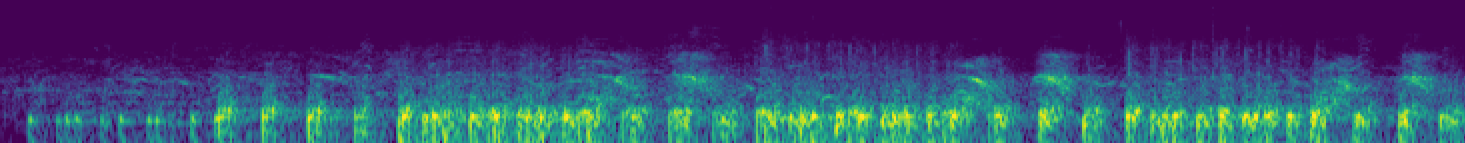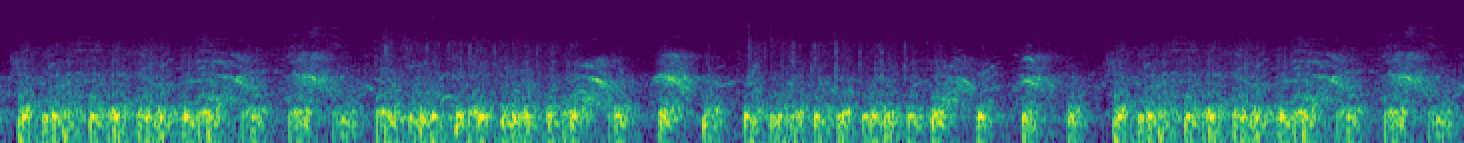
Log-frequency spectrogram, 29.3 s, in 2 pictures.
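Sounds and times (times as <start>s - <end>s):
football fans chanting: 0.0s - 29.2s
Sturm Graz fans drumming: 0.2s - 29.2s
Sturm Graz fans clapping: 6.8s - 9.8s, 10.8s - 13.7s, 14.4s - 20.7s, 21.3s - 29.2s.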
